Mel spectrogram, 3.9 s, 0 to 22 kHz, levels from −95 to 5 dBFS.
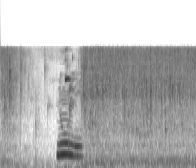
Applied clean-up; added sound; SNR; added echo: none; Water tap, faucet; -3 dB; none.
